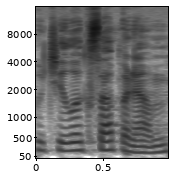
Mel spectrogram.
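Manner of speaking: ordinary talk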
